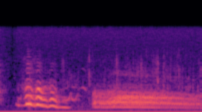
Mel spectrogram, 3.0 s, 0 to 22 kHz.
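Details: Standard poodle puppies aged 3.5 weeks eating their first meal of soaked kibble; a wavering, slightly tremulous whine in stepped pitches, then a steadier hoarse drone-like whine lasting over a second.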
